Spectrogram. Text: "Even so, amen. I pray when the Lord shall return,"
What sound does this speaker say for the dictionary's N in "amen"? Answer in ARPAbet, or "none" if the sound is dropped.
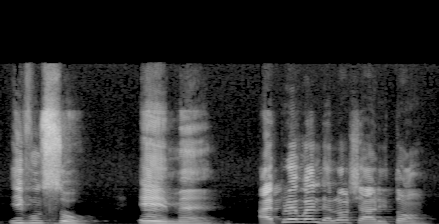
N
